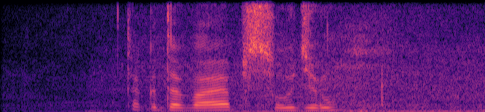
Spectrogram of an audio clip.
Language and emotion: Russian, neutral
